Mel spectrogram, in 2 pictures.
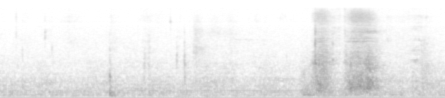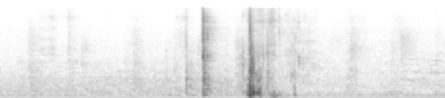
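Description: Handling noise of the phone that is recording and the makeup in hand. There is a brief rustle about three seconds in, then a sharp click and a louder knock with a dull thud about six and a half to seven seconds in as the phone is moved.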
